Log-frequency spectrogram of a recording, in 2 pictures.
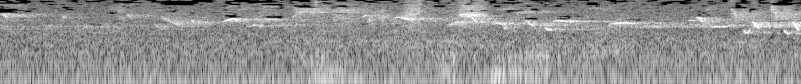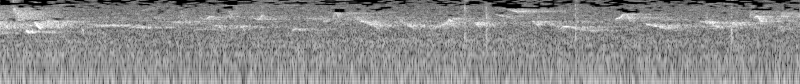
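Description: Birds chirping and calling in woodland: many short high notes, thickest around the middle, over a low steady rumble.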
